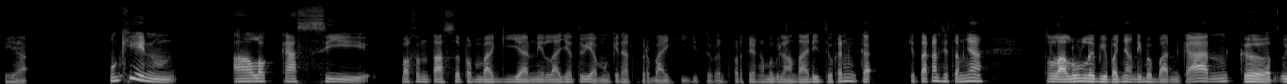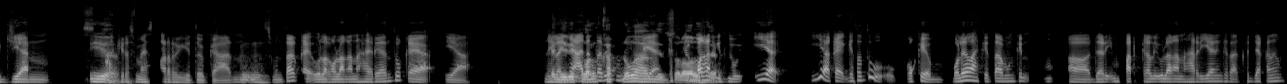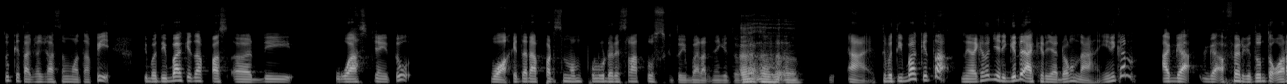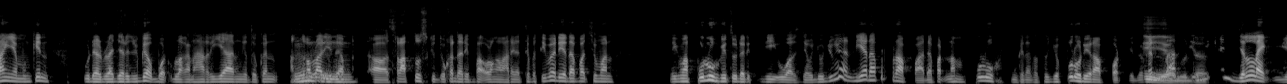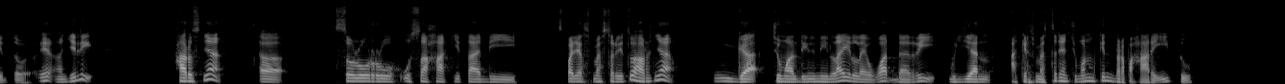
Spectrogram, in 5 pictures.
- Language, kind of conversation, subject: Indonesian, podcast, Bagaimana kamu bisa menghindari mengulangi kesalahan yang sama?
- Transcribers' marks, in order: in English: "fair"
